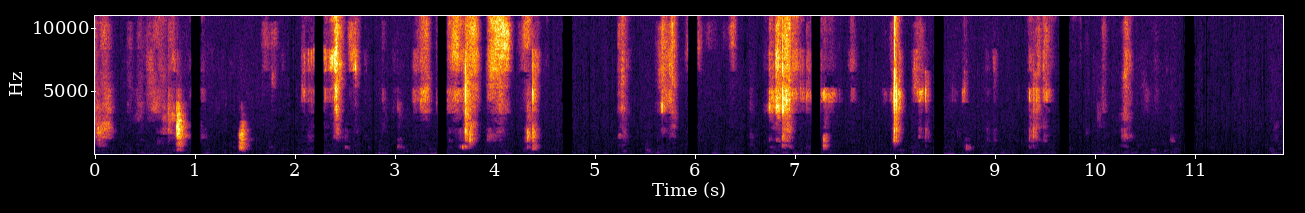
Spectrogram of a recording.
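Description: Paper rustles and crinkles as it is folded by hand, close by.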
